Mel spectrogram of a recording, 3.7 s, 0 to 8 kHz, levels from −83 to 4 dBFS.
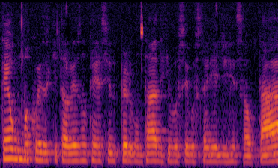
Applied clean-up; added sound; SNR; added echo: neural mask model Resemble Enhance denoiser.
